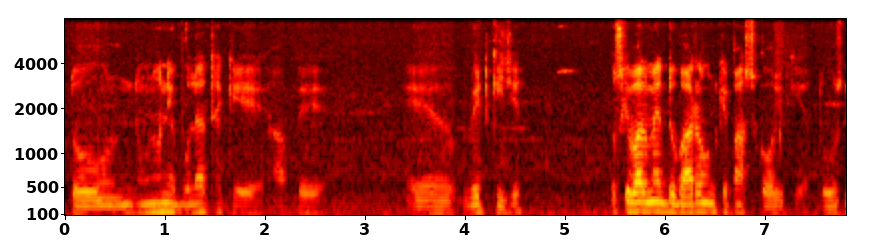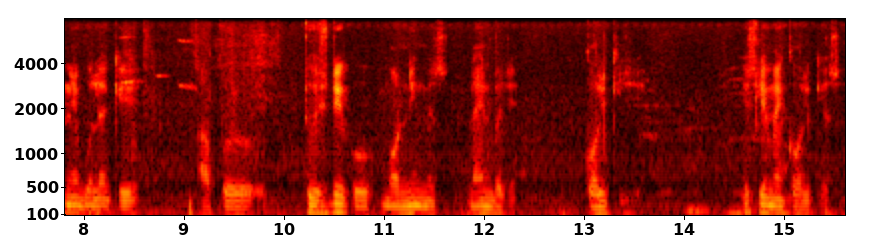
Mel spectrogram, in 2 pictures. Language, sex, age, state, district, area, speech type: Urdu, male, 18-30, Bihar, Gaya, urban, spontaneous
